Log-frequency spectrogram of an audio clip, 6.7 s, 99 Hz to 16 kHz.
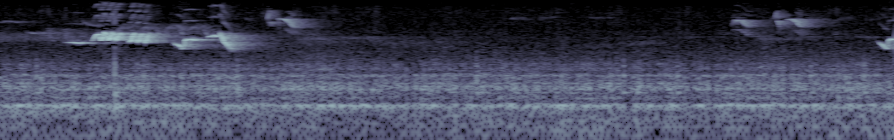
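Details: A Narcissus flycatcher (Ficedula narcissina) sings on 5 June 2015 near Mount Fuji: one quick, bright, high phrase of warbled whistles, then fainter high notes, over a steady low hum.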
